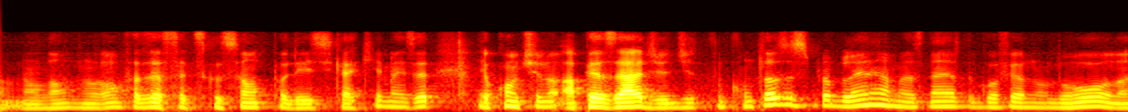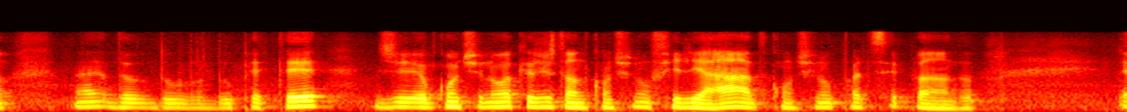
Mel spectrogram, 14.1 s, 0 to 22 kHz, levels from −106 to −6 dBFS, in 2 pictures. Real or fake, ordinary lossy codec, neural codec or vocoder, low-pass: fake; none; codec, 16 kHz, 0.8 kbps, ZipCodec; none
